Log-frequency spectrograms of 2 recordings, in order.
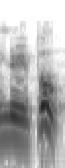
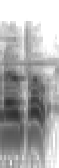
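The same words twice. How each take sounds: First: The name has its original Mandarin pronunciation. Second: The name has an English-style game pronunciation. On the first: The speaker calls it right. "it's actually Lu Bu" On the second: The speaker calls it wrong. "not Lu Bu"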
